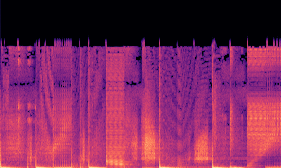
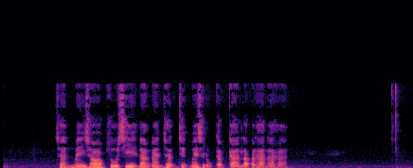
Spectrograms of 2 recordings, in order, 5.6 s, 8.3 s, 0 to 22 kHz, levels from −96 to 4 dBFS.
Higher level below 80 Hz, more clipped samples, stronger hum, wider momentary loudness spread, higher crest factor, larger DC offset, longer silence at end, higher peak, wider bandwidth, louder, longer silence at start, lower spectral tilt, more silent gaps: first, -12 dBFS vs -68 dBFS; neither; neither; second, 7 LU vs 17 LU; second, 10 dB vs 22 dB; neither; second, 0 s vs 0.35 s; first, 0 dBFS vs -10 dBFS; first, 17 kHz vs 11.5 kHz; first, -14 LUFS vs -29 LUFS; second, 0 s vs 1.1 s; second, -3.5 dB/octave vs -6.5 dB/octave; neither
